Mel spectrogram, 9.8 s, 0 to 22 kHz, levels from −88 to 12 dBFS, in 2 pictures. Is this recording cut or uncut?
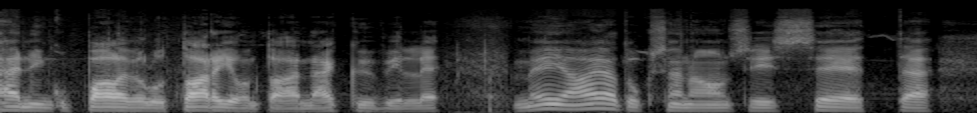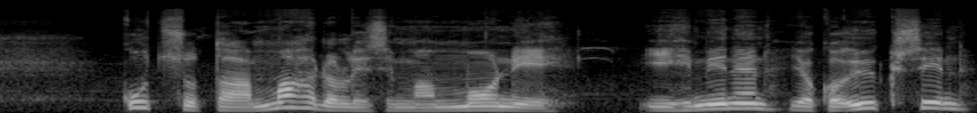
cut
